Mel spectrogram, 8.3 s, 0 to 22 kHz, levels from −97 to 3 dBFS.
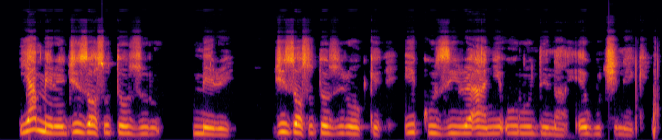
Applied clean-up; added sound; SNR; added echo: none; none; none; none.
